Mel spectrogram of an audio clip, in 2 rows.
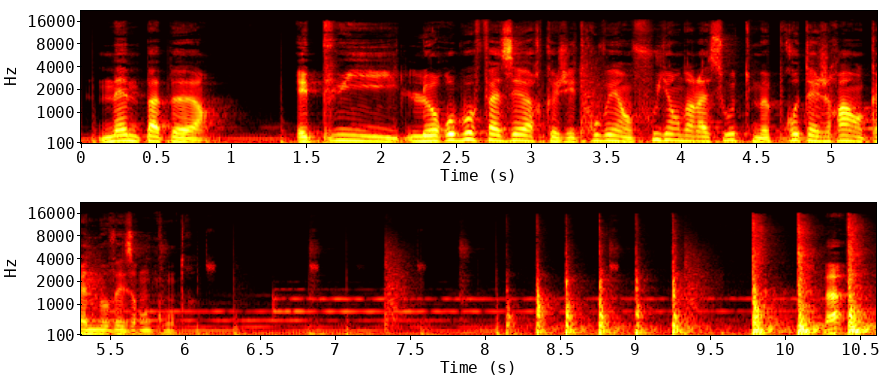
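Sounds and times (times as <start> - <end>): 
speech: 0.2 - 6.2
thuds of a locked door being pushed: 8.1 - 10.6.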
